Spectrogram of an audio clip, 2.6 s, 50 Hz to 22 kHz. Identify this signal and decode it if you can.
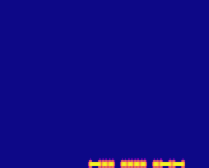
Morse code, heard as a keyed tone, about 30 wpm, 700 Hz. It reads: DHW
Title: USA Call Sign Postfixes - 3 Letters 30wpm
